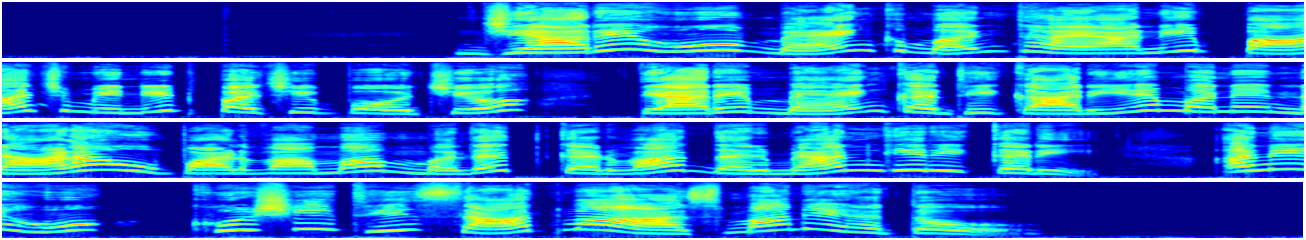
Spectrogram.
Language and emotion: Gujarati, happy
